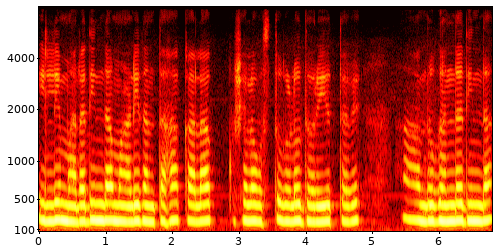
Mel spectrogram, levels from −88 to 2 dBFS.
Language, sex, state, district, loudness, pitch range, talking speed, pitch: Kannada, female, Karnataka, Shimoga, -12 LUFS, 210-220 Hz, 80 wpm, 215 Hz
